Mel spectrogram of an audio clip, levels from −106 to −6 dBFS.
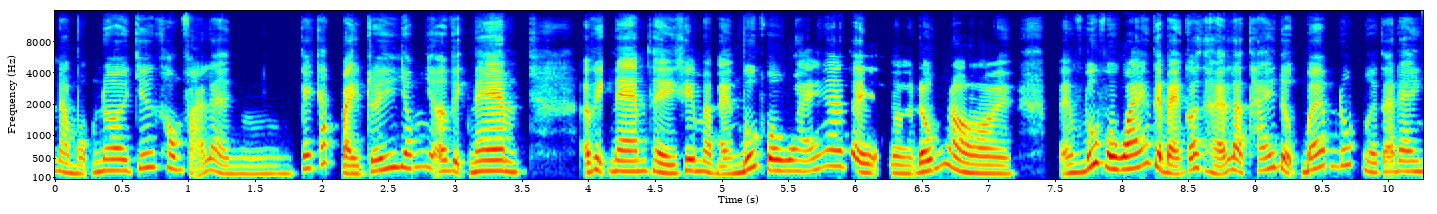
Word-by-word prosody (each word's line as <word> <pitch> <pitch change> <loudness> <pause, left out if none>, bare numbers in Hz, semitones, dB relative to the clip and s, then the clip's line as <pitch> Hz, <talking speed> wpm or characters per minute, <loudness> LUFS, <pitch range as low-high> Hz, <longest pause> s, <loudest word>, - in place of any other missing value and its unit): nằm 200 -5 -4
một 175 +4 -7
nơi 240 +1 0
chứ 300 +6 -3
không 280 -4 -4
phải 240 - -7
là, 245 - -3
ừm, 170 0 -9
cái 280 +1 +1
cách 395 +1 -3
bài 170 0 +1
trí 260 +7 +1
giống 310 +1 -1
như 285 - -3
ở 230 - 0
Việt 210 -2 -4
Nam. 230 0 +3 0.5
Ở - - 0
Việt 255 -3 -1
Nam 225 0 +1
thì 195 -5 +2
khi 240 - +5
mà 220 -3 -2
bạn 170 +1 -3
bước 290 +6 +3
vô 250 - +6
quán 235 +3 -2
á 340 0 -1
thì - - +4 0.2
ừ, 185 - -3
đúng 235 - +3
rồi, 180 - +1 0.3
bạn 195 +3 -2
bước 395 -3 +3
vô 280 - +9
quán 290 +8 +4
thì - - +6
bạn 175 -3 +2
có 270 - +2
thể 175 - -2
là - - +1
thấy 260 +5 -3
được 205 -7 -1
bếp 315 +9 0
núc 345 -3 -7
người 205 -3 -2
ta - - -4
đang 220 0 -2
230 Hz, 280 wpm, -24 LUFS, 195-280 Hz, 0.5 s, vô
